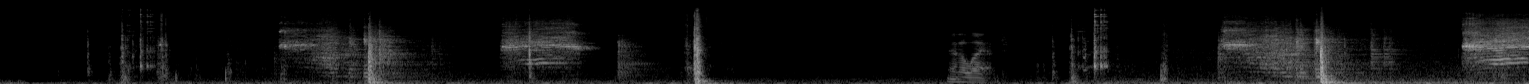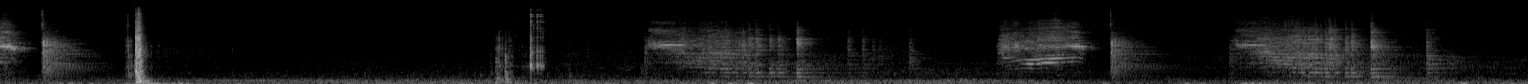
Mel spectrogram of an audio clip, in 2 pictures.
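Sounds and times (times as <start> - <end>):
spring gate opening and closing: 2.8 - 7.3, 12.2 - 17.4, 20.2 - 30.5.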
